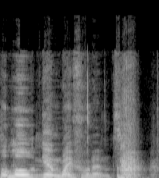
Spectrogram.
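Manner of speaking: put-on Russian accent. Doing an impression of FPS Russia for friends. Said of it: "Today I am F P S Russia".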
